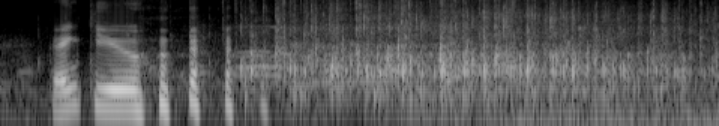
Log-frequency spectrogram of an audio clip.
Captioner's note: applauds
